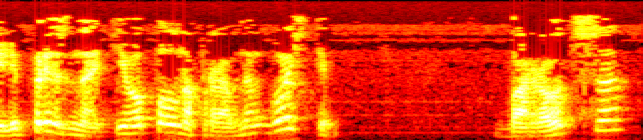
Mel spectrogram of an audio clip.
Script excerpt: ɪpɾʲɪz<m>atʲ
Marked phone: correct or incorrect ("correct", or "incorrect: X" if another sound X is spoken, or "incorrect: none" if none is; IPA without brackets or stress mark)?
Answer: incorrect: n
